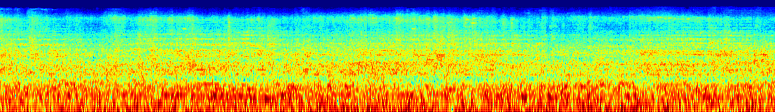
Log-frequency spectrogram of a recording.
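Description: Covered hopper cars of a freight train rolling past close by: a steady rumble and clatter of steel wheels on the rails.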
